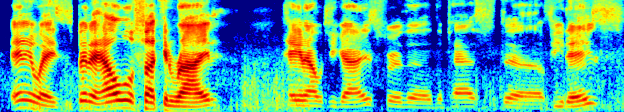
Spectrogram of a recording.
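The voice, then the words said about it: Hoarse, congested voice. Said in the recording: “Losing my voice. Sound like shit. ... My nose is clogged from here to Georgia”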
